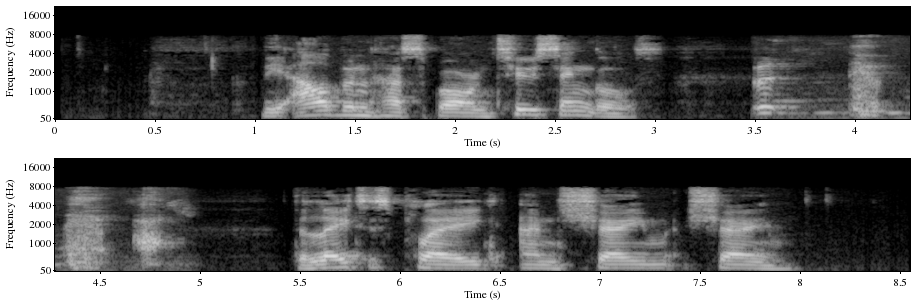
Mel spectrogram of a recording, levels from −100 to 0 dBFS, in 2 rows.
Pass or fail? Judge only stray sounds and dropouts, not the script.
fail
